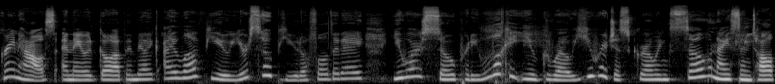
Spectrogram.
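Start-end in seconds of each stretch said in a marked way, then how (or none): 1.6-7.7 very positive, cheery, upbeat, sing-song, lighthearted voice. Retelling how people in a greenhouse talked to their plants, imitating a positive, lighthearted voice. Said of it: "this very positive, lighthearted voice".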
